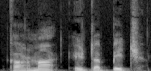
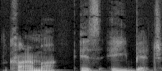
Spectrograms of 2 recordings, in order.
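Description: First: It is said with a slight Indian accent. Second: It is said in the speaker's plain accent.

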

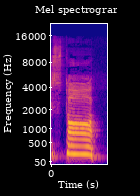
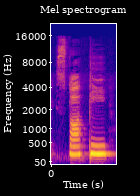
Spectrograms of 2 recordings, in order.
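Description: First: The final p is cut off with no vowel. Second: A vowel sound is added after the final p. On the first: The speaker calls it right. "Ela corta o som, realmente" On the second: The speaker calls it wrong. "não coloque uma vogal depois desses sons. Não diga"

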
